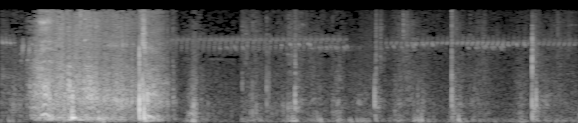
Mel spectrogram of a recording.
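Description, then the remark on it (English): Horse hooves clop slowly and unevenly on hard ground, a handful of sharp steps spaced apart, with a steady high insect chirr in the background after a brief rushing breath at the start. “We have to stop. The horses won't make it much longer if we continue.”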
